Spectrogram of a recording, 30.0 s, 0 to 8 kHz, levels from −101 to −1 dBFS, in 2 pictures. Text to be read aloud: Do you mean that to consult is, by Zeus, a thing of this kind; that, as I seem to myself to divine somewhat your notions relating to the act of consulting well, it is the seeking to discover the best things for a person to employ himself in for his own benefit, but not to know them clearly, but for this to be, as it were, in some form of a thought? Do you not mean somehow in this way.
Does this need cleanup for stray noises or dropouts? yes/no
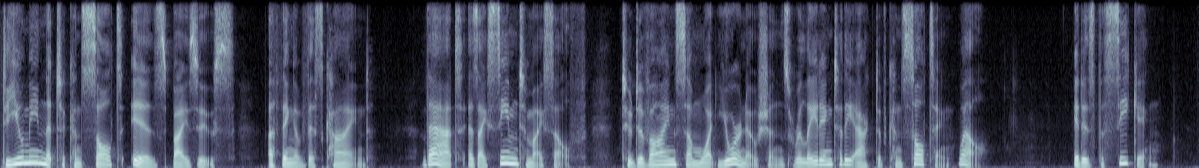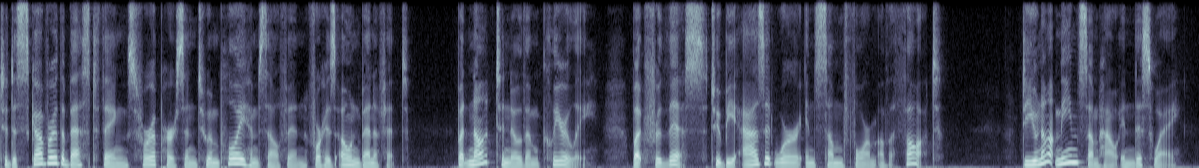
no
